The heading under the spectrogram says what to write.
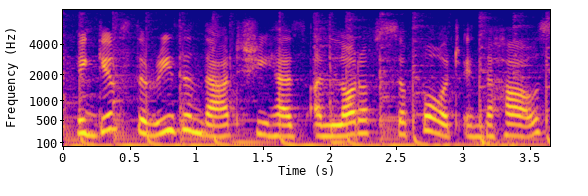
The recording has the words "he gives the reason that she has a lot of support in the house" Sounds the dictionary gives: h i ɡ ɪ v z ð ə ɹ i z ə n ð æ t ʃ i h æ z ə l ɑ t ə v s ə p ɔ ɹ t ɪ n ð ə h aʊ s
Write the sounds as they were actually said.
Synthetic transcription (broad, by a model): h i ɡ ɪ v z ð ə ɹ i z ə n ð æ t ʃ i h æ z ə l ɑ t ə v s ə p ɔ ɹ t ɪ n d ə h aʊ s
